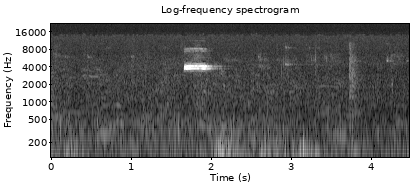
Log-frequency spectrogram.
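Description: A referee's whistle: one short, high blast under a second and a half in, the signal for the serve. The rest is near silence.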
